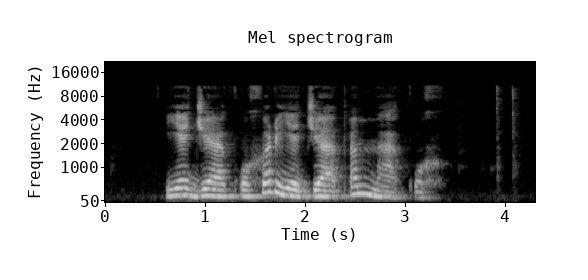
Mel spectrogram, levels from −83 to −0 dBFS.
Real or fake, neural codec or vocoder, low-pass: real; none; 10.8 kHz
